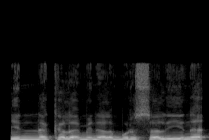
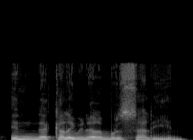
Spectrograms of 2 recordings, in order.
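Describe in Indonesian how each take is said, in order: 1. Frasa ini berakhir dengan vokal a. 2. Frasa ini berakhir pada konsonan n.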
